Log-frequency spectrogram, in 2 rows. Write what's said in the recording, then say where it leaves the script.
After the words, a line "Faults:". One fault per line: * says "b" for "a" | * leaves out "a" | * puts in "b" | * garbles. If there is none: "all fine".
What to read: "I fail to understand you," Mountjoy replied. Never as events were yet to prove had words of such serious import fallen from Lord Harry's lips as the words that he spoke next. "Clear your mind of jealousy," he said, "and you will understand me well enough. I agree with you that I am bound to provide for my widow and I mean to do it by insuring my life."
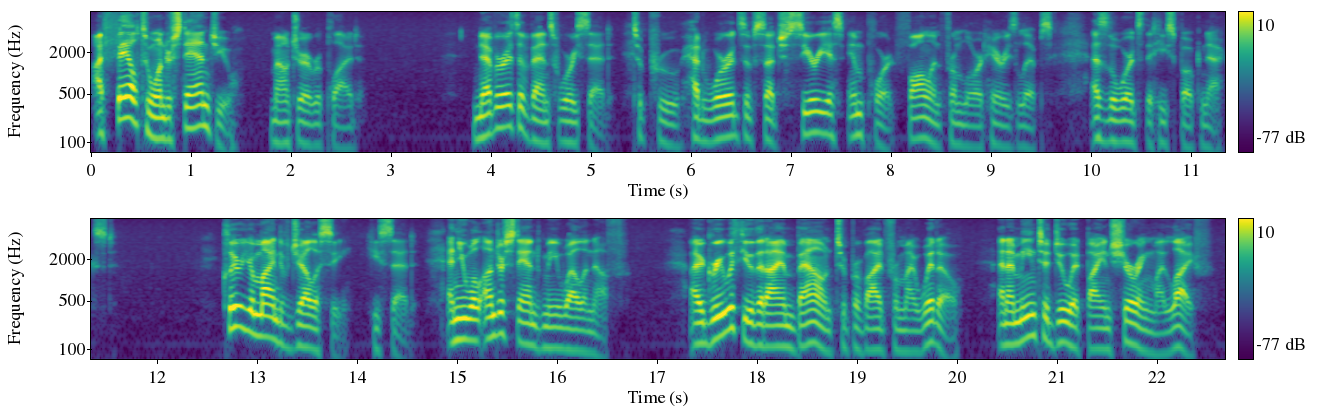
"I fail to understand you," Mountjoy replied. Never as events were said to prove had words of such serious import fallen from Lord Harry's lips as the words that he spoke next. "Clear your mind of jealousy," he said, "and you will understand me well enough. I agree with you that I am bound to provide for my widow and I mean to do it by insuring my life."
Faults:
* says "said" for "yet"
